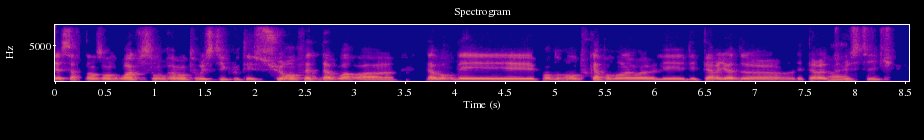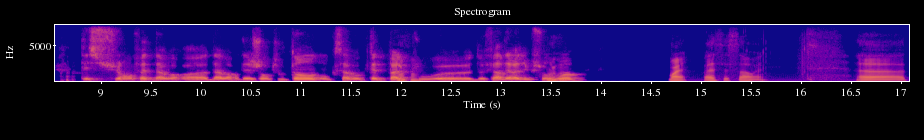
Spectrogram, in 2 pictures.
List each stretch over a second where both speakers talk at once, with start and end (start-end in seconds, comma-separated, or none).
none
